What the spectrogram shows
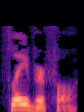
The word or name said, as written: flavorful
